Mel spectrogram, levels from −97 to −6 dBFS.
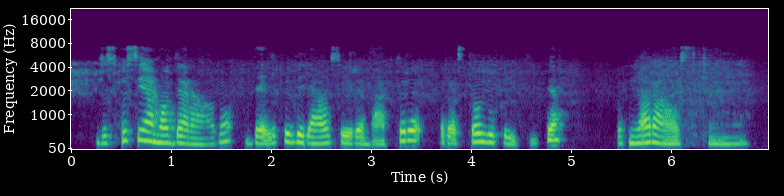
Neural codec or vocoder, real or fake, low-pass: codec, 16 kHz, 8 kbps, FreqCodec, smaller model; fake; 7.2 kHz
